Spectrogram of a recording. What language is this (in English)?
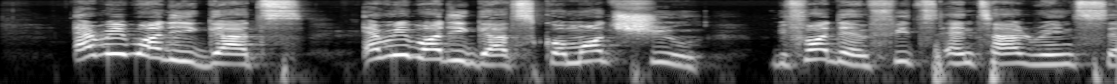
Nigerian Pidgin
